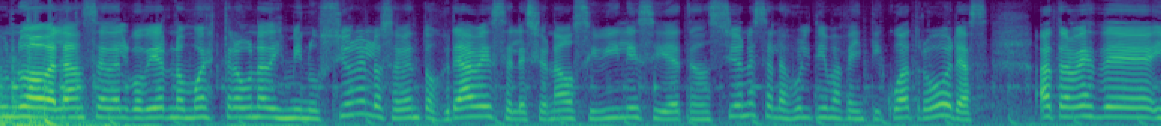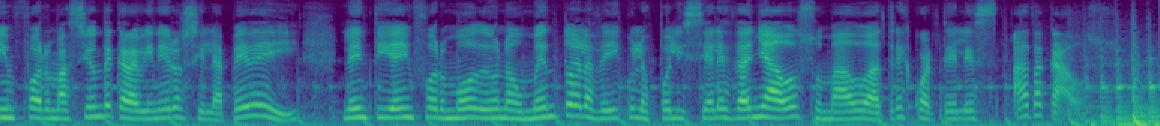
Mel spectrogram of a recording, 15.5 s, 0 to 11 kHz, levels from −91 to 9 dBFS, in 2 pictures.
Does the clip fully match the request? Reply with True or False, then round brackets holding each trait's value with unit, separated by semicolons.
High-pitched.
True (235 Hz)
